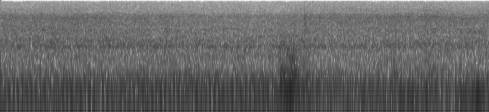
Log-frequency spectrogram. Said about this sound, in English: Look at this traffic coming in now to Guildford.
